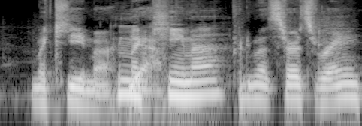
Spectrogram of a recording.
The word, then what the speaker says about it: Makima: Makima. Yeah. Pretty much starts ranting to Makima. Yeah, he goes to the office. So he's doing paperwork at the Devil Hunter's office. And then Makima's asking him, like, oh, how you're doing?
